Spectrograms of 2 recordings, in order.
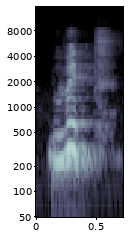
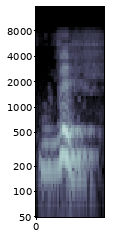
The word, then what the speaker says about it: with: Then in Cockney accent, with is pronounced viv. Okay, viv. Not with, it's viv.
